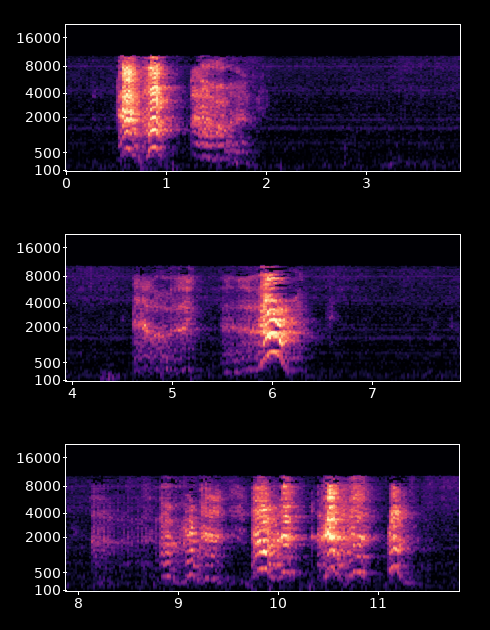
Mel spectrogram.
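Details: Small Maltese pocket puppy letting out clusters of quick, high-pitched yaps and huffs, three bursts separated by brief silences, the final burst a rapid run of several sharp yips.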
